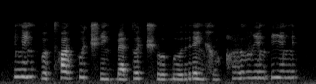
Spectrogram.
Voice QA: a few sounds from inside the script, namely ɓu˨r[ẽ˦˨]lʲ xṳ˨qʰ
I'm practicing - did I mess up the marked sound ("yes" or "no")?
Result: yes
